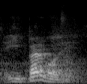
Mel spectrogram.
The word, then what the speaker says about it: hipérbole: Bueno, también hay lo que se llama hipérbole, ¿verdad? ¿Se dice así? Hipérbole. ¿Qué es la hipérbole? Mentir con permiso. Hombre, yo uso la... es la, ¿no? Es hipérbole.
